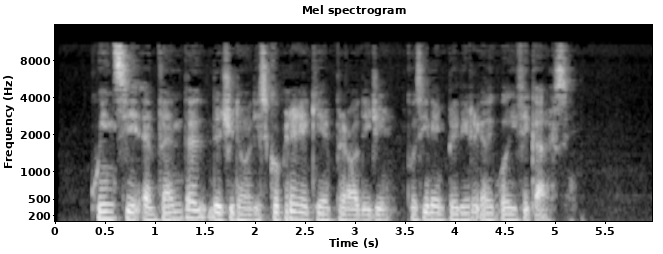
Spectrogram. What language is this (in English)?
Italian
